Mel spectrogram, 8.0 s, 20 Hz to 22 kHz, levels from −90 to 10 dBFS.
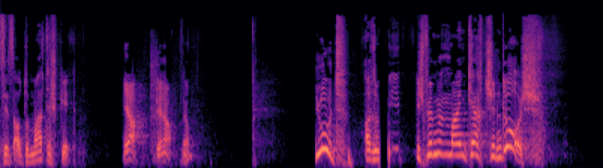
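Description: At 3.31 s the audio drops to abrupt silence for 64 ms, and again at 5.05 s for 130 ms: corrupt frame muted. Damaged compressed frames failed decoding and were replaced with silence, which points to roughly two and five lost frames, with timing preserved.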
